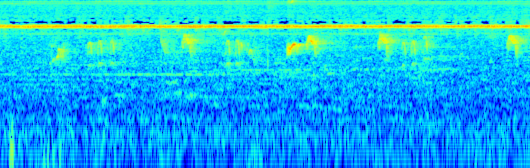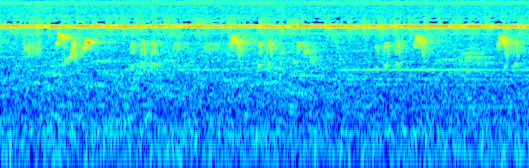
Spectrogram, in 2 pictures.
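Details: White-cheeked red-whiskered bulbul answering a lure bird during trapping. A dense run of short, bright, warbling notes repeats every second or so, with a continuous piercing insect tone behind it.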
